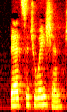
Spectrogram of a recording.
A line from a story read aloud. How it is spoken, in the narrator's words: John said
